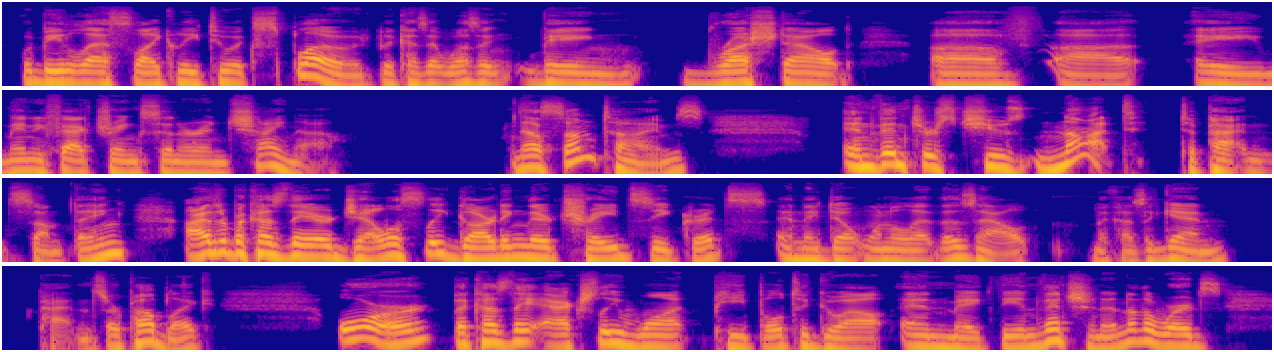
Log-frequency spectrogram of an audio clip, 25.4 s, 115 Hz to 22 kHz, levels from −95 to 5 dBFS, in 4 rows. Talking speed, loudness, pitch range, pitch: 155 wpm, -20 LUFS, 130-170 Hz, 145 Hz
